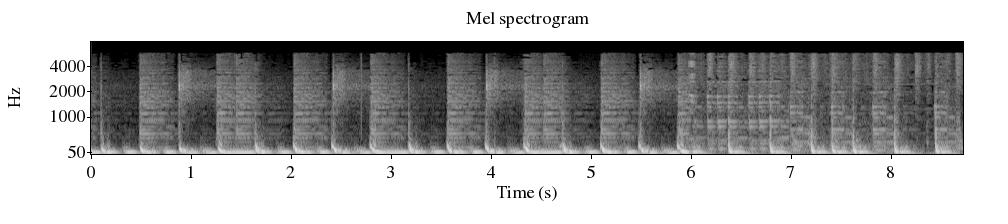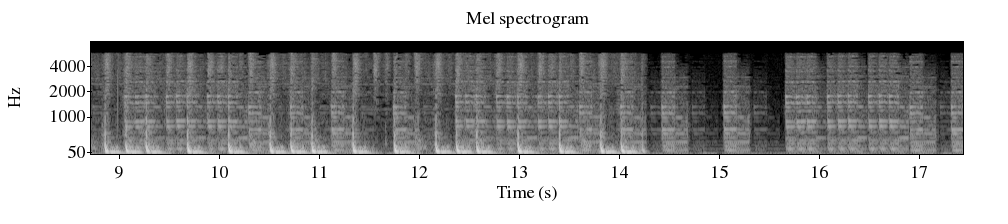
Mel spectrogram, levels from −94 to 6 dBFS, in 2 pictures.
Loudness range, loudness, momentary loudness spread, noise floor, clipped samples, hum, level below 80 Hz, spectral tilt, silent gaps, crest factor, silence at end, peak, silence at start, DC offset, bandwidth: 5 LU; -21 LUFS; 11 LU; -39 dBFS; under 0.1%; none; -20 dBFS; -7 dB/octave; none; 14 dB; 0 s; -4 dBFS; 0 s; under 0.1%; 6 kHz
